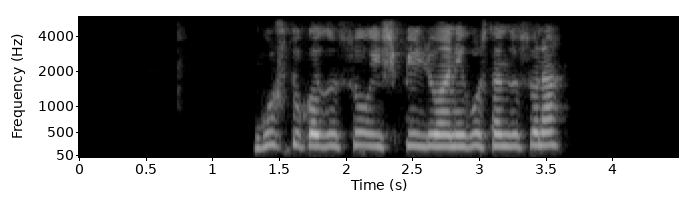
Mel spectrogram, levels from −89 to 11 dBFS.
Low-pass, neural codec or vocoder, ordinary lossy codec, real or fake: 5.4 kHz; none; AAC, 48 kbps; real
